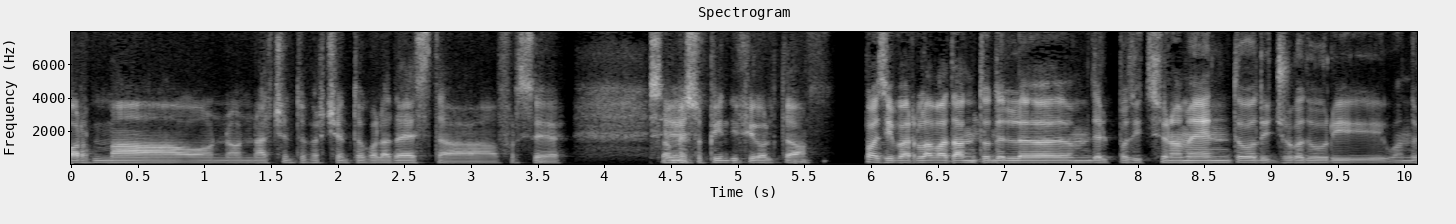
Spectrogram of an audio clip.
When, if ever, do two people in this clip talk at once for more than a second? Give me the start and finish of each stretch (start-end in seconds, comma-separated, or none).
none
